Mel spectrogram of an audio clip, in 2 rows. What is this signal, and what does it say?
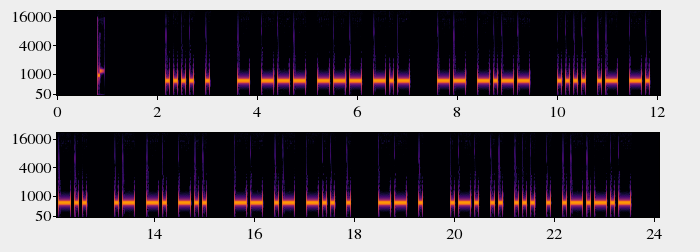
Morse code, heard as a keyed tone, about 16 wpm, 700 Hz. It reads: HE TOOK MY HAND AND MADE ME RISE.
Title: Sentences from Top 1000 Words - Review Part 6 - 15wpm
